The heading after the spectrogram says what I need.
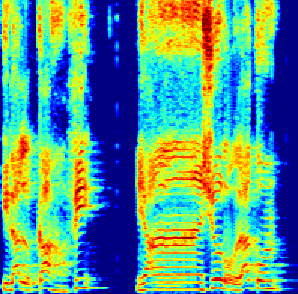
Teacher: نون ساکن کے بعد شین آ رہا ہے، یہاں پہ نون ساکن کا اخفا ہوگا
